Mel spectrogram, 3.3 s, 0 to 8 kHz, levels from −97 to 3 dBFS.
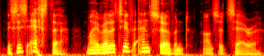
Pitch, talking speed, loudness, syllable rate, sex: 110 Hz, 165 wpm, -19 LUFS, 6.1 syllables/s, male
